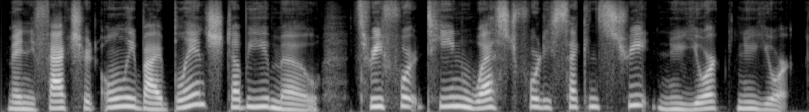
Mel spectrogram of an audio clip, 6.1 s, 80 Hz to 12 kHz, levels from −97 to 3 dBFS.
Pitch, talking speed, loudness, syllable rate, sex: 215 Hz, 160 wpm, -21 LUFS, 4.6 syllables/s, female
